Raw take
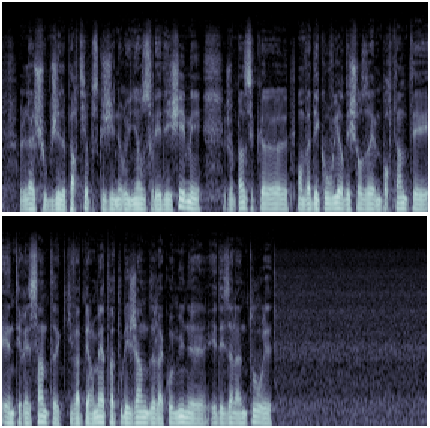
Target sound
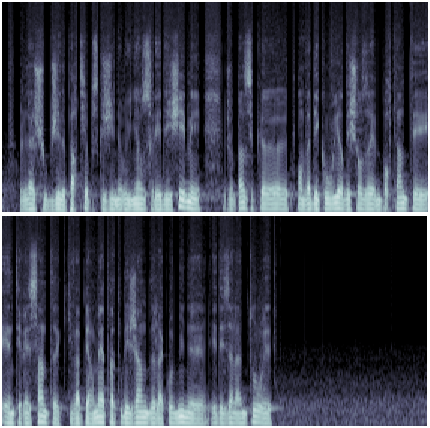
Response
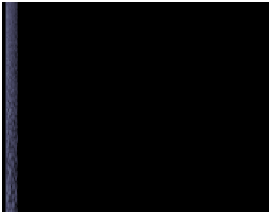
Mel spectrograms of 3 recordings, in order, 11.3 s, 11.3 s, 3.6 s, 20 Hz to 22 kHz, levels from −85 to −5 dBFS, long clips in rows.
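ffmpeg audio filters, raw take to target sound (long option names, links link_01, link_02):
-filter_complex "[0:a]bandreject=frequency=365:width_type=h:width=4,bandreject=frequency=730:width_type=h:width=4,bandreject=frequency=1095:width_type=h:width=4,bandreject=frequency=1460:width_type=h:width=4,bandreject=frequency=1825:width_type=h:width=4,bandreject=frequency=2190:width_type=h:width=4,acrossover=split=860[link_01][link_02];[link_02]aeval=exprs='val(0)*gte(abs(val(0)),0.00794)':channel_layout=same[link_03];[link_01][link_03]amix=inputs=2:normalize=0,volume=2.5dB"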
